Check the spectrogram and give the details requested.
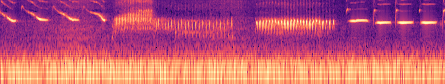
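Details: Singing canary as its owner is about to go: descending whistles, a loud harsh buzz, a low burry trill, a fast warbled roll, then clipped repeated high chips.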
